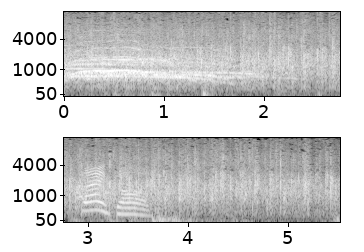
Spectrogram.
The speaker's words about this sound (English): first of all, we start with, give me a round of applause if you have heard Do Go On before.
